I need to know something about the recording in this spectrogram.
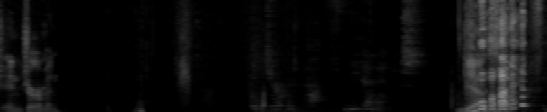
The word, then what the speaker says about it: Niederländisch: In German, that's Niederländisch. Yeah, What? So, Niederländisch, like Niederländisch.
